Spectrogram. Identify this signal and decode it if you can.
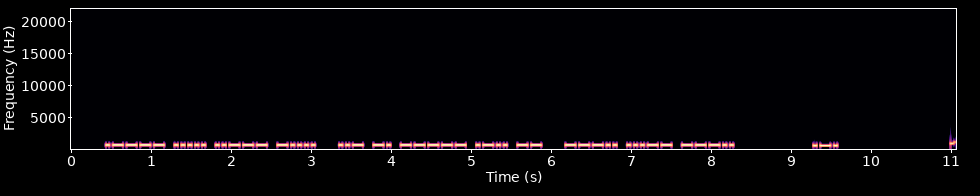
Morse code, heard as a keyed tone, about 28 wpm, 700 Hz. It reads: 1526 UN0LM 838 R
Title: Worked All Europe DX Contest - QTC Exchange - 28wpm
